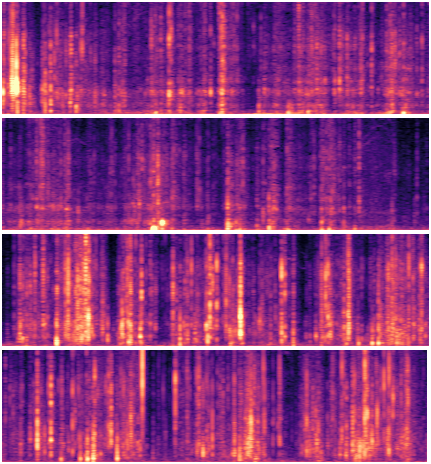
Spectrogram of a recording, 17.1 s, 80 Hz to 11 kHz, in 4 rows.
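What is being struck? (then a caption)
Small kraft paper bag, filled. A small, filled brown kraft paper bag with a white label reading 100 g is crinkled and squeezed with the fingertips right in front of the microphone. Dense, crisp crackling and rustling with a bright edge runs throughout, briefly easing around the eight-second mark before picking up again, over a faint steady low hum.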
